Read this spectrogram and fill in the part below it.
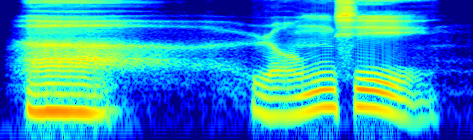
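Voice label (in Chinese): "荣幸", Chinese; HSK6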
